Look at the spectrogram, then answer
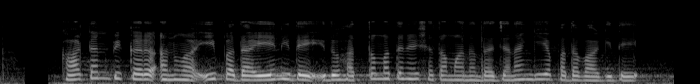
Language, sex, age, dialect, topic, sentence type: Kannada, female, 18-24, Coastal/Dakshin, agriculture, statement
